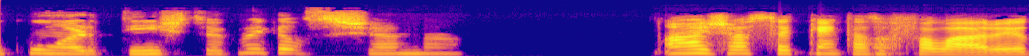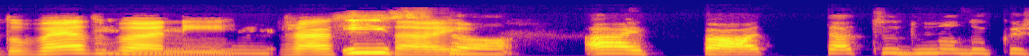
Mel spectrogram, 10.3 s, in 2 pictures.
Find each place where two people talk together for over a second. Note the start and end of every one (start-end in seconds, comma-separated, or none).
5.6-7.4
